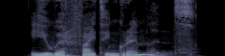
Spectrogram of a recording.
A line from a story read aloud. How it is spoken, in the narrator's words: she said, and her voice had a raspy quality that almost sounded like a purr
